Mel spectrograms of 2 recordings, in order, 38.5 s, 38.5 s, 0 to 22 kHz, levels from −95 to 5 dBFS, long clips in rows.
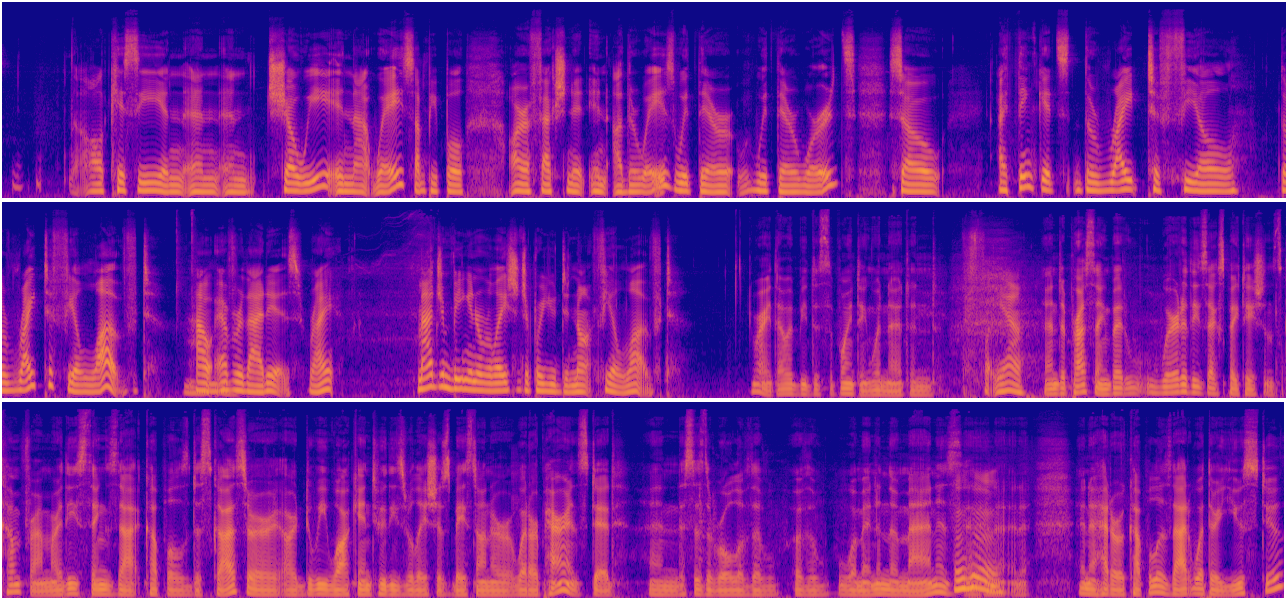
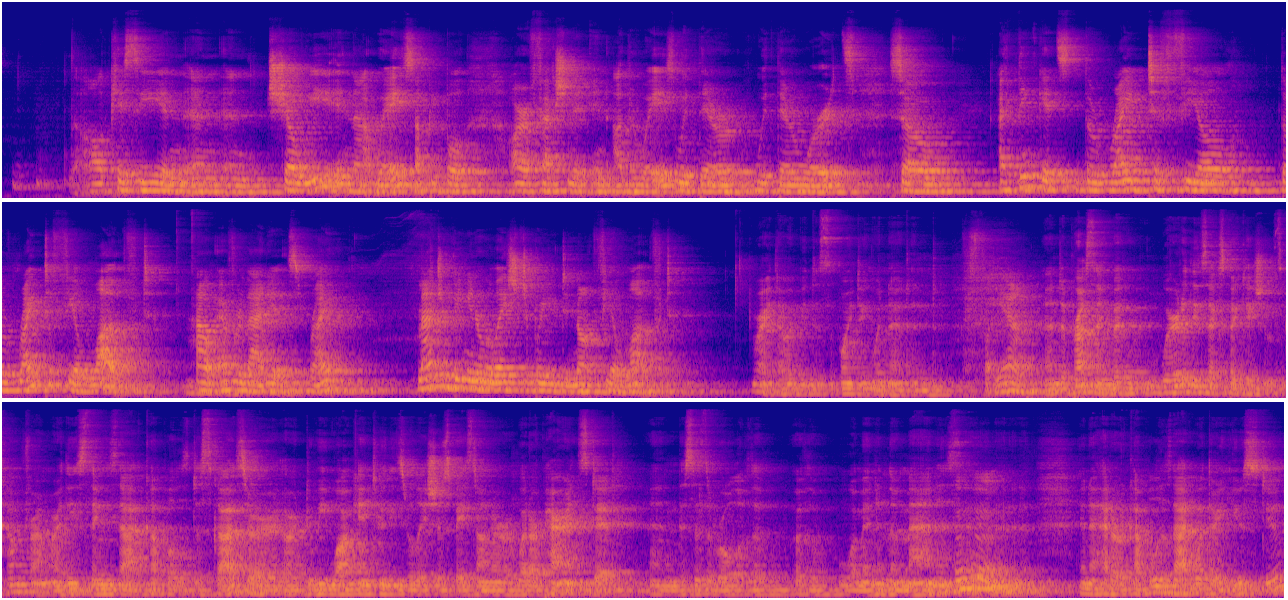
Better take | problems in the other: first | room echo; noticeable; dies away in 1.2 s // off-mic speech; somewhat distant

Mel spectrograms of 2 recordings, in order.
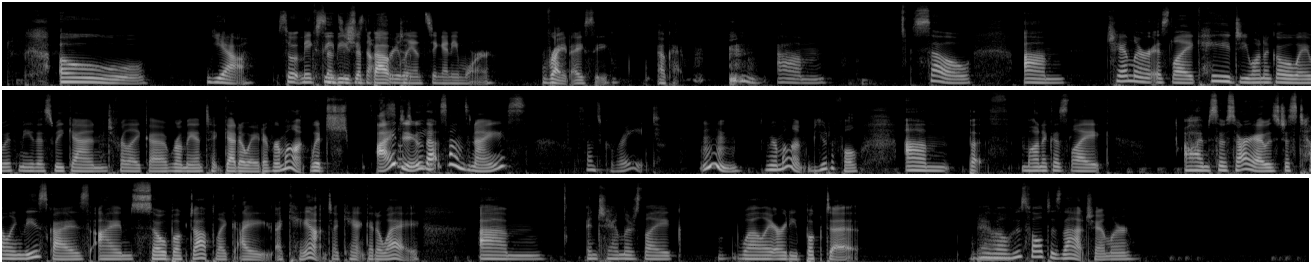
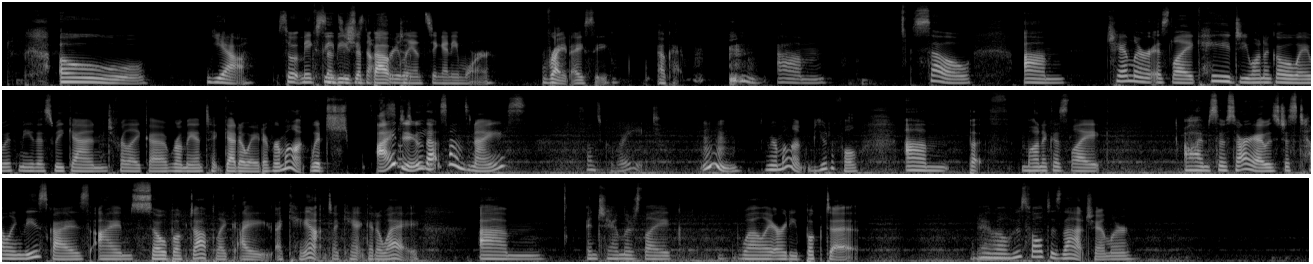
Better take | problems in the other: first | wind noise on the microphone; occasional gusts; from 17 s on; 25 dB below the speech

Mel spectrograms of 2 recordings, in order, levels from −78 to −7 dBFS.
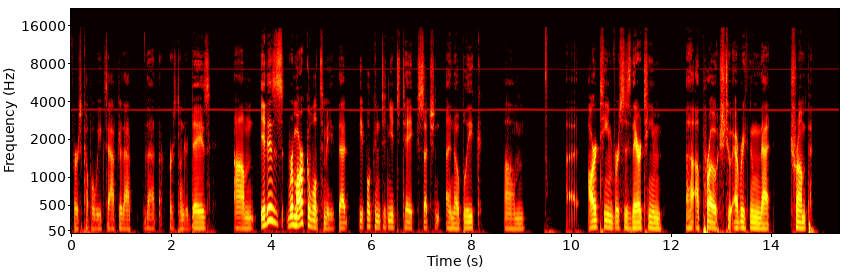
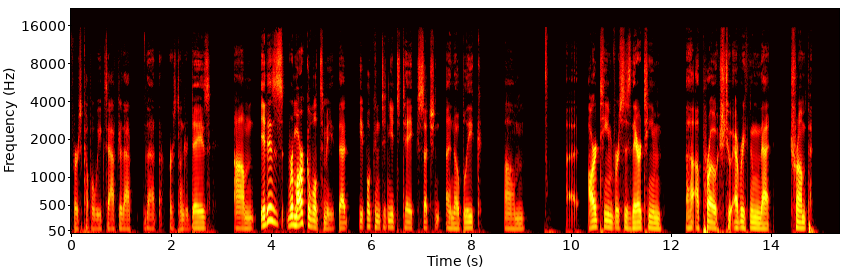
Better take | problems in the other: second | high-pitched whine; faint; throughout; 3.5 kHz, 30 dB below the speech

